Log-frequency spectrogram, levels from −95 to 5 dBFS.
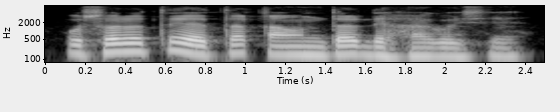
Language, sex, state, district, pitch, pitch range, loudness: Assamese, male, Assam, Kamrup Metropolitan, 145 Hz, 130-165 Hz, -17 LUFS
